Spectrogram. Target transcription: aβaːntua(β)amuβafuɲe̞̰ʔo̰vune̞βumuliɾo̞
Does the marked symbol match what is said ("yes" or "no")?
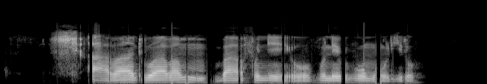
yes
